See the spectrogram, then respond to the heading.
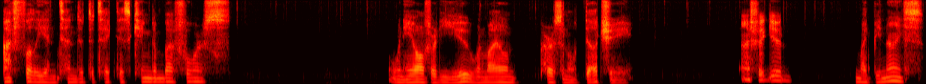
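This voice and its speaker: A man playing a scheming, aristocratic villain husband in an intimate roleplay audio drama, suave and deliberate, slipping into breathy near-whispers. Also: lowish voice, a little mellow, dry recording, studio quality. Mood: smug, musing. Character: smooth, scheming villain husband, usurper of a kingdom.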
